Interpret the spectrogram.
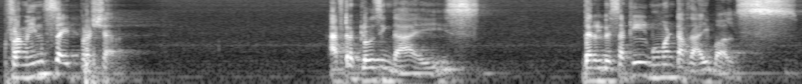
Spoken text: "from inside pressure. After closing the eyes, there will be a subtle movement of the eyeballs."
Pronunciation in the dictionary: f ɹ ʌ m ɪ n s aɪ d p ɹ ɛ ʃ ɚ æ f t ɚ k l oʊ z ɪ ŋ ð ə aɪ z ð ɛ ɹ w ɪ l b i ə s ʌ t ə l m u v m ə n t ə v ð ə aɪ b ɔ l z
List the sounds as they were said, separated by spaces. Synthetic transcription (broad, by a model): f ɹ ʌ m ɪ n s aɪ d p ɹ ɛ ʃ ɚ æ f t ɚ k l oʊ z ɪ ŋ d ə aɪ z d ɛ ɹ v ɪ l b i s ʌ t ə l m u m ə n t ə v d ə aɪ b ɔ l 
